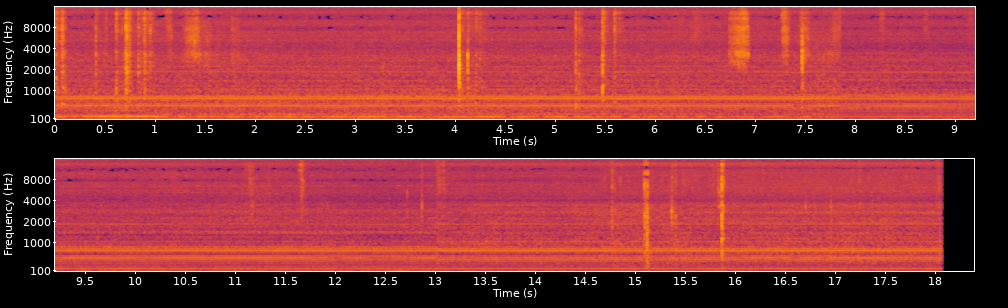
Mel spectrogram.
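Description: Steady mechanical hum with a few sharp clicks; its lower rumble drops away about eight seconds in, and it cuts off abruptly near the end.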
